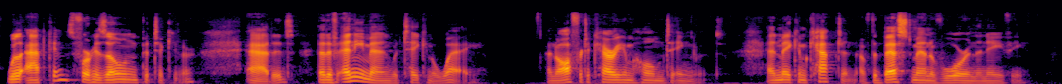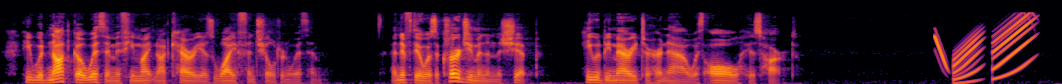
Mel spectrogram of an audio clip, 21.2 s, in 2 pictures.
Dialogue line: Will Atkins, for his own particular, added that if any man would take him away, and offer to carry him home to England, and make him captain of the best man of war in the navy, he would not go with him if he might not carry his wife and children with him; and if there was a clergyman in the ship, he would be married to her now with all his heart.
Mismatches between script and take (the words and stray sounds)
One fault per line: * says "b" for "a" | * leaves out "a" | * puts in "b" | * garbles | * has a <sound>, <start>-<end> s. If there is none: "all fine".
* has a chirp, 20.0-21.0 s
